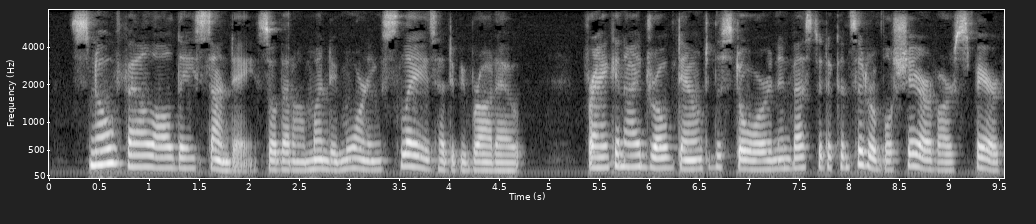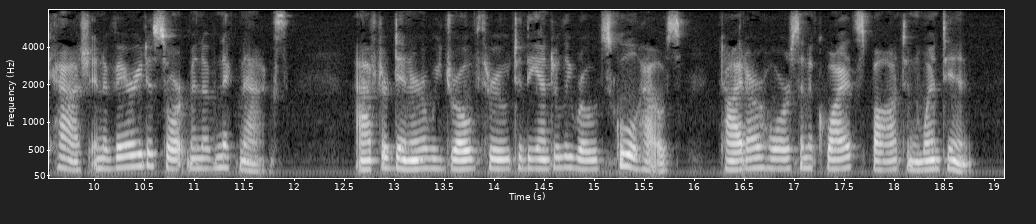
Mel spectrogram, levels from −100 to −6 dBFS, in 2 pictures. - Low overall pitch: No, medium, 170 Hz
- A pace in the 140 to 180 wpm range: No, average, 190 wpm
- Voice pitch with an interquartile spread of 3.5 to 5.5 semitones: No, average, 3.0 semitones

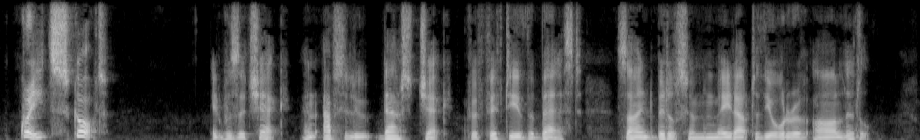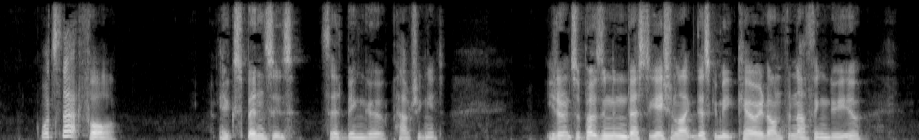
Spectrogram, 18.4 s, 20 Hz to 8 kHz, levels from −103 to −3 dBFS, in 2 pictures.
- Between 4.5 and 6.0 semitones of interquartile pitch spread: Yes, average, 4.8 semitones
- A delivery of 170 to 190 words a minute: Yes, average, 175 wpm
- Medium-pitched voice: No, low, 125 Hz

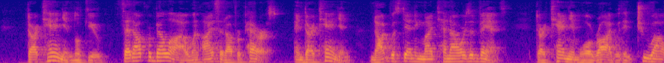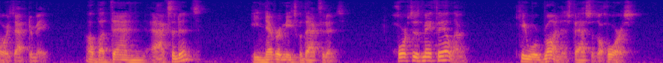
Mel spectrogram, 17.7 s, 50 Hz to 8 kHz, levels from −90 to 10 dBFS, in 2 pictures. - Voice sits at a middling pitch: No, low, 115 Hz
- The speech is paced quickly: No, average, 165 wpm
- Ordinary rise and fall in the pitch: No, wide, 6.0 semitones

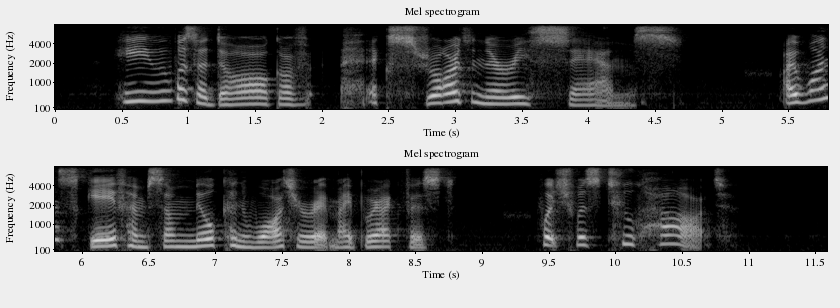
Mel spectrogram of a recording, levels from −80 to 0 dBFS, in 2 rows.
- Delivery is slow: Yes, slow, 115 wpm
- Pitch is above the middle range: Yes, high, 230 Hz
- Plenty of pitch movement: Yes, wide, 6.2 semitones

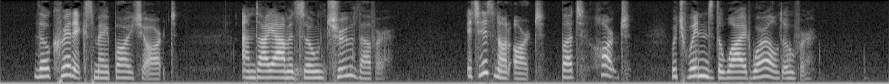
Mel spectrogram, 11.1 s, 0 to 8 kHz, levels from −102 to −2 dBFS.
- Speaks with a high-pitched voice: Yes, high, 230 Hz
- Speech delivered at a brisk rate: No, slow, 135 wpm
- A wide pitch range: No, average, 3.8 semitones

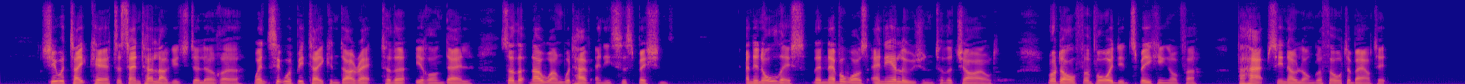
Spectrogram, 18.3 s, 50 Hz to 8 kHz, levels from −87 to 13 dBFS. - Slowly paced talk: No, average, 165 wpm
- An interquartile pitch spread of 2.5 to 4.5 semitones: No, average, 5.3 semitones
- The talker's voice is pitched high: No, low, 120 Hz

